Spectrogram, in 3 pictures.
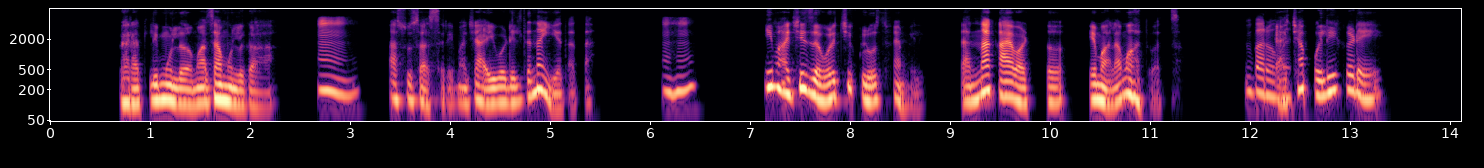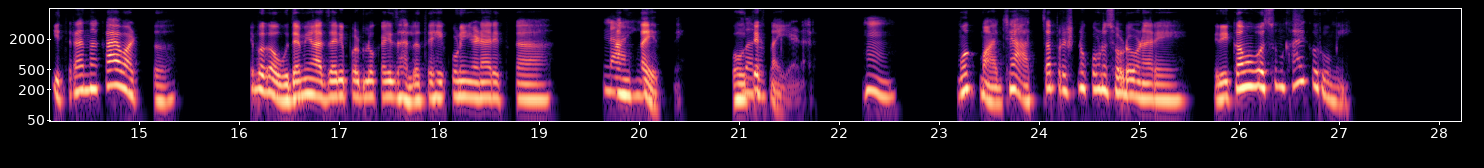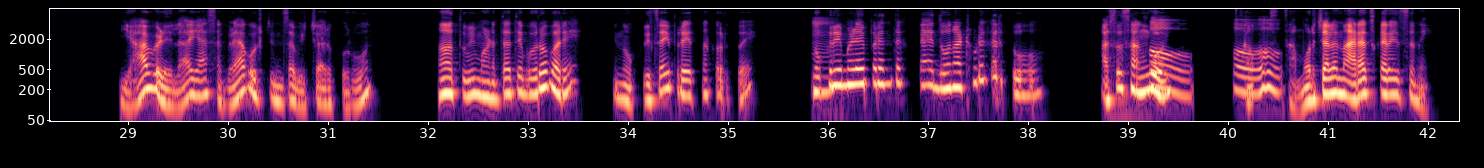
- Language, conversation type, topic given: Marathi, podcast, इतरांचं ऐकूनही ठाम कसं राहता?
- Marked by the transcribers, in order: tapping; other noise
